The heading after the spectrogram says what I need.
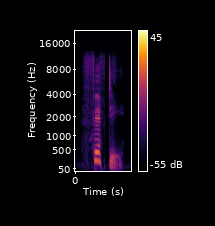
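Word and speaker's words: fifty: Now, let's contrast that with 50, where the stress is right at the beginning.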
